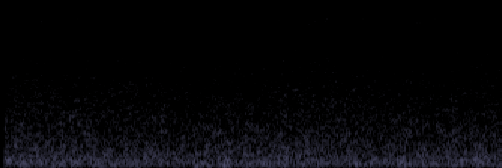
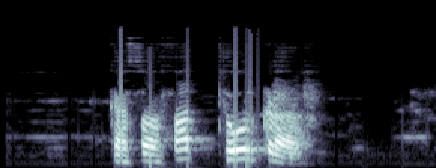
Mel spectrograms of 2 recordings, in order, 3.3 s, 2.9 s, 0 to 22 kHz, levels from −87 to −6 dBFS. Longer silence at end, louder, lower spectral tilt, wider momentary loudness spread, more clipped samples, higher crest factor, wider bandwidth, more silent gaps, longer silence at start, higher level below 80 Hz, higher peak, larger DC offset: second, 0 s vs 0.8 s; second, -65 LUFS vs -14 LUFS; second, -4 dB/octave vs -6.5 dB/octave; second, 1 LU vs 8 LU; neither; about the same, 14 dB vs 16 dB; first, 16.5 kHz vs 11.5 kHz; neither; second, 0 s vs 0.75 s; second, -78 dBFS vs -52 dBFS; second, -52 dBFS vs 0 dBFS; neither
